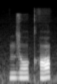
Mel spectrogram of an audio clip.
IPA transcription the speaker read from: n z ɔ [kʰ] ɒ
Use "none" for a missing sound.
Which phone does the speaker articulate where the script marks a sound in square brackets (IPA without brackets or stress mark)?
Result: kʰ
